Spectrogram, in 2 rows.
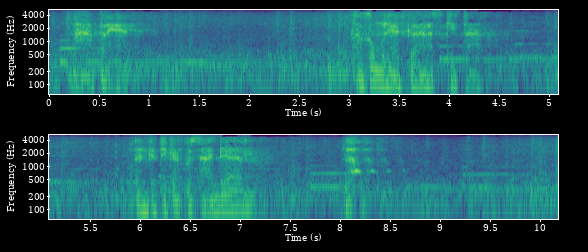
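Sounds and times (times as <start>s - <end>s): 
passenger train carriage rolling along the rails with low rumble: 0.0s - 10.1s
speech: 3.2s - 4.5s, 6.0s - 7.3s, 8.0s - 8.4s.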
